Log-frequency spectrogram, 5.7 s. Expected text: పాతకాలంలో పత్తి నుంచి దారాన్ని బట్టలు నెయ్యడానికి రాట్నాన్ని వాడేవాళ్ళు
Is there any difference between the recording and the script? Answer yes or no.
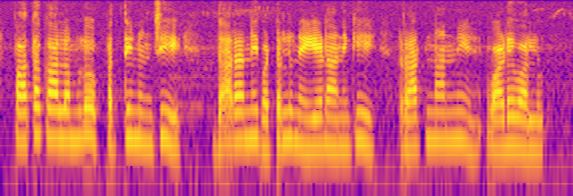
no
